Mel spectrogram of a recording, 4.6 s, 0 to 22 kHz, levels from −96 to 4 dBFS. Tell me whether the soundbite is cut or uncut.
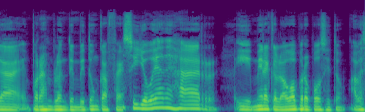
cut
